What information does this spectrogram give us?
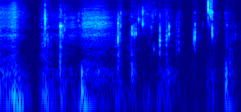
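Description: Someone bites into and chews a gin tonic flavoured fruit gum, making faint, soft, squishy chewing sounds with a few sticky, irregular bites.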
